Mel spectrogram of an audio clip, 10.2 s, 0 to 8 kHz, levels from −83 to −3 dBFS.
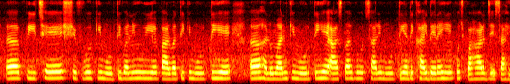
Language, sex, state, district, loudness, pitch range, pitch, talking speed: Hindi, female, Bihar, Sitamarhi, -17 LUFS, 200-220 Hz, 210 Hz, 170 wpm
